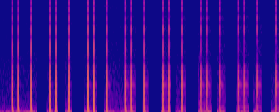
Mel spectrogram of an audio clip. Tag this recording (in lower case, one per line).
telephone
alarm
